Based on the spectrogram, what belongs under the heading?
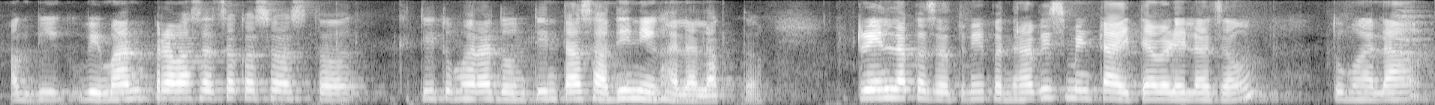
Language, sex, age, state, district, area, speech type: Marathi, female, 60+, Maharashtra, Pune, urban, spontaneous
